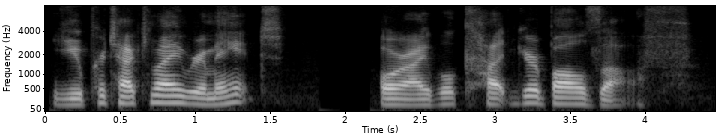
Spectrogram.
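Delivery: slow, menacing, threatening tone, up close. Voicing a character who leans threateningly close to a player: threatening. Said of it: "really threateningly close".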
